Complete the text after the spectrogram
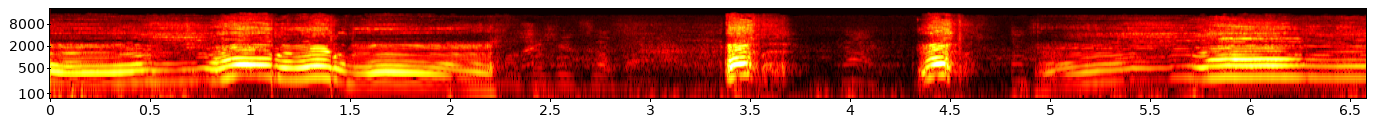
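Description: Emaciated dogs seized in an animal-welfare intervention, including starved German Shepherds and mongrels, make long, wavering whining howls, broken by two sharp, loud barks in the middle before the drawn-out whimpering cries start up again.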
